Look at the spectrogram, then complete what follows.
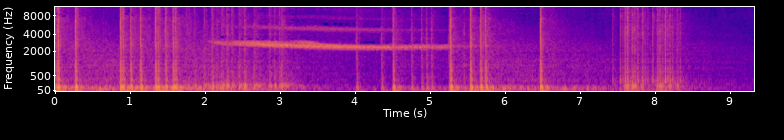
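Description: A rapid, irregular volley of sharp cracks and bangs, with a high whistling tone that starts about two seconds in, drifts slightly downward and stops after about three seconds. A last dense cluster of cracks comes near the end, then the sound fades away.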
